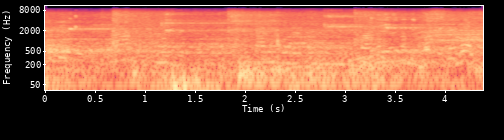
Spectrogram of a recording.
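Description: Badminton rally: racket strikes on the shuttlecock and short high squeaks of court shoes on the floor, over background voices chattering.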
